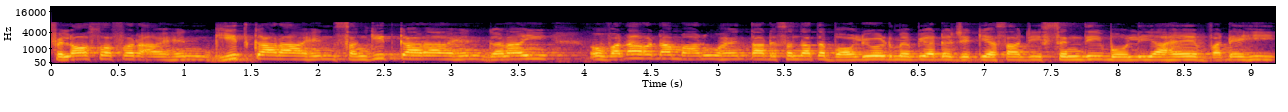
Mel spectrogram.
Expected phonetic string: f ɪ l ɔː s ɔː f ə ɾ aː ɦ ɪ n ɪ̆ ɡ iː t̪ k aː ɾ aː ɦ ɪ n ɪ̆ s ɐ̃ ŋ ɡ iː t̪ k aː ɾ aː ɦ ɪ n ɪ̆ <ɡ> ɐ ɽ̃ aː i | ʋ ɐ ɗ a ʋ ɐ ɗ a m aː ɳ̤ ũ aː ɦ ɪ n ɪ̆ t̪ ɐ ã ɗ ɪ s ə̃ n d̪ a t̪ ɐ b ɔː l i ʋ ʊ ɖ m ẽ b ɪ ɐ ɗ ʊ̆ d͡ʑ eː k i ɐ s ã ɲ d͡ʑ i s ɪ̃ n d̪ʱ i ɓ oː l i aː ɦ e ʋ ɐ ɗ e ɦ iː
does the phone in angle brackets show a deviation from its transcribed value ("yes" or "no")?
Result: no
